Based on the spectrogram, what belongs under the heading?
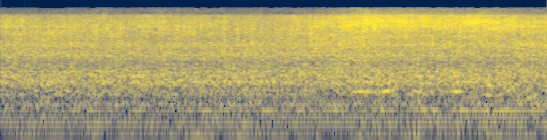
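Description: Vegetables with coconut paste and spices sizzling steadily in oil in a pan as they are sautéed and stirred.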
